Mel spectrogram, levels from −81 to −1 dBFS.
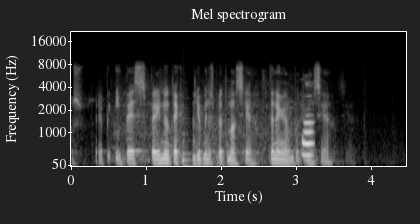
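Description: From the first moment to the last, every phrase is trailed by a faint, hollow copy of itself, arriving roughly a third of a second behind and sitting about 23 dB below the direct speech. This is echo with no canceller: the far end played the call through a loudspeaker, its microphone caught that sound, and nothing subtracted it before it was sent back, so the talker's own voice returns after the network round trip.

At 1.49 s the speech stops moving and smears into a held, dimming sound for about 120 ms until 1.63 s, then picks up again slightly further along with a small piece of the utterance gone. That is a burst of packet loss. A run of audio never arrived in time, so the receiver stretched the last sound it had and faded it to cover the gap. About 120 ms of the original speech is missing. The concealment fills the hole, and none of it drops to silence. Throughout, the band stops at 8 kHz, as expected from the Opus call path.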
